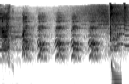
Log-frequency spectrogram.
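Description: A dog barks in a quick, steady series of about six sharp, yelping barks, finishing with one louder, heavier bark.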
